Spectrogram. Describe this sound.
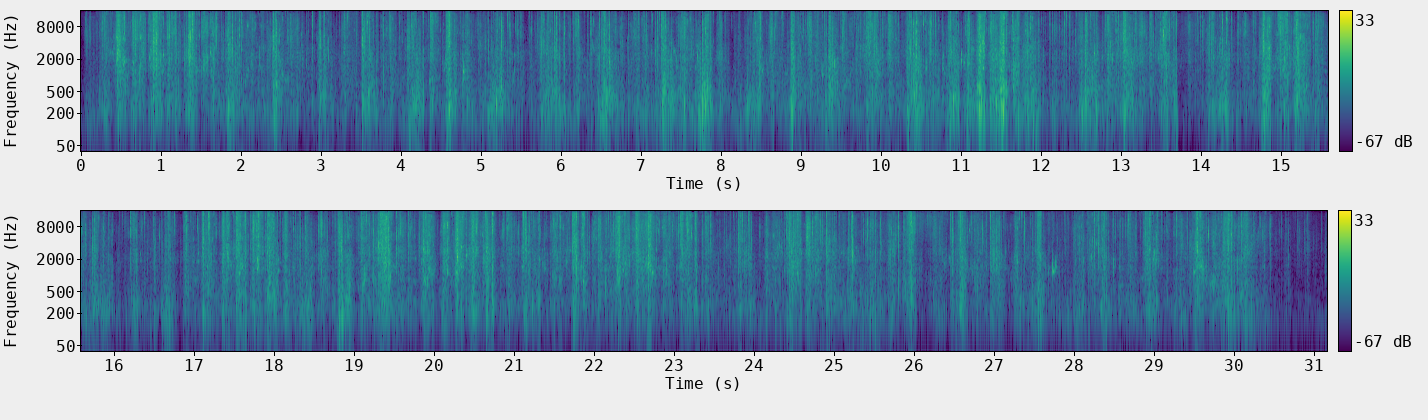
I put some tap water in a ziplock bag was swishing it around in my hand.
